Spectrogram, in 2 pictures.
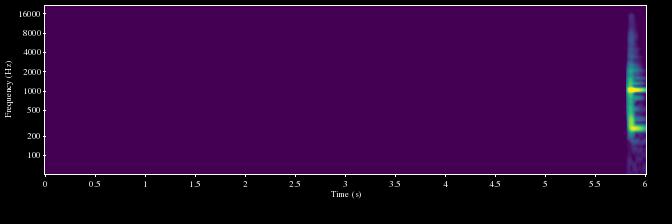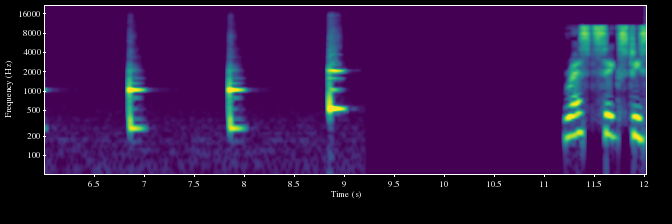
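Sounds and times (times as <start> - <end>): electronic countdown beeps: 5.8 - 6.2, 6.8 - 7.2, 7.9 - 8.2, 8.8 - 9.2.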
